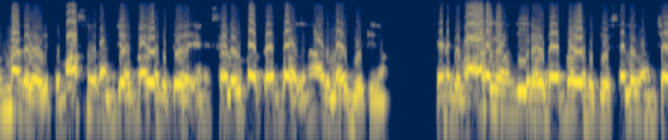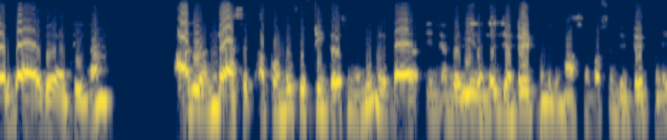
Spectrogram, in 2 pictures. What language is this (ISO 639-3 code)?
tam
